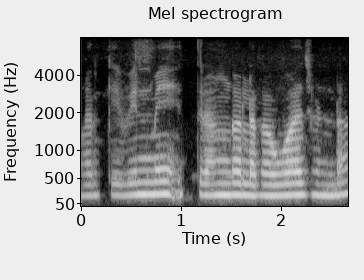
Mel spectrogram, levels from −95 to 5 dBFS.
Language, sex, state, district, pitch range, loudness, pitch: Hindi, female, Uttar Pradesh, Jyotiba Phule Nagar, 195-210 Hz, -15 LUFS, 205 Hz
